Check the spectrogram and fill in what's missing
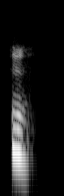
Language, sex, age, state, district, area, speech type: Tamil, male, 18-30, Tamil Nadu, Krishnagiri, rural, conversation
